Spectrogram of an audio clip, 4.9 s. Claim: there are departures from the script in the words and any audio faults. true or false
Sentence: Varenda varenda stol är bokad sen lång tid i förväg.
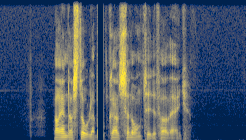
true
